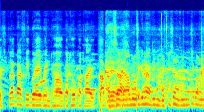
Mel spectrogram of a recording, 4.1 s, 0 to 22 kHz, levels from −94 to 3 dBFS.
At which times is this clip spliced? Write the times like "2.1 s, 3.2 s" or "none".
2.1 s, 2.7 s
